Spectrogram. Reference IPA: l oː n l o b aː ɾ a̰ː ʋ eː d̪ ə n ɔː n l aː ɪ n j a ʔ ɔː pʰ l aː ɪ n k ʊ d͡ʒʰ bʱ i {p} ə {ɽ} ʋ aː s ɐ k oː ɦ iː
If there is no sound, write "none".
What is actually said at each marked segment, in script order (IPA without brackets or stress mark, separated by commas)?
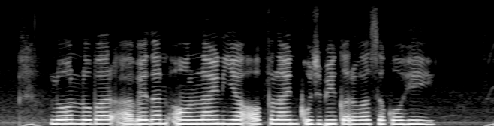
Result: k, ɾ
